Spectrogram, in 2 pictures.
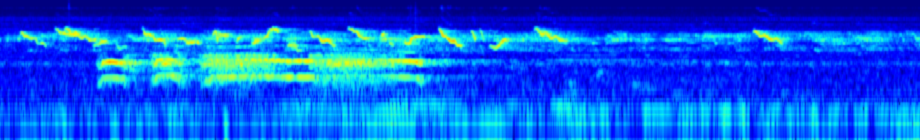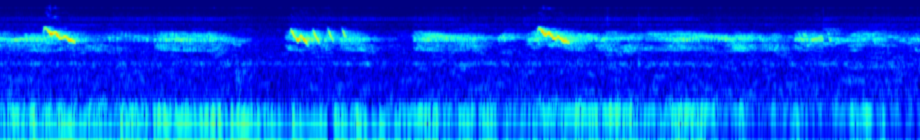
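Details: Lombok lemon-bellied white-eye song used to tutor caged birds that are slow to sing; a dense burst of fast, high chirping twitters, then scattered single sharp notes with pauses between them.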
